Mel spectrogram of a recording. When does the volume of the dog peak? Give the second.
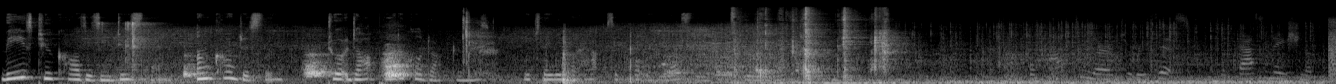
4 s.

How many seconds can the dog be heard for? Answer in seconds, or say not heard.
6 s.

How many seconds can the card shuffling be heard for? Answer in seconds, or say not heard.
2 s.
